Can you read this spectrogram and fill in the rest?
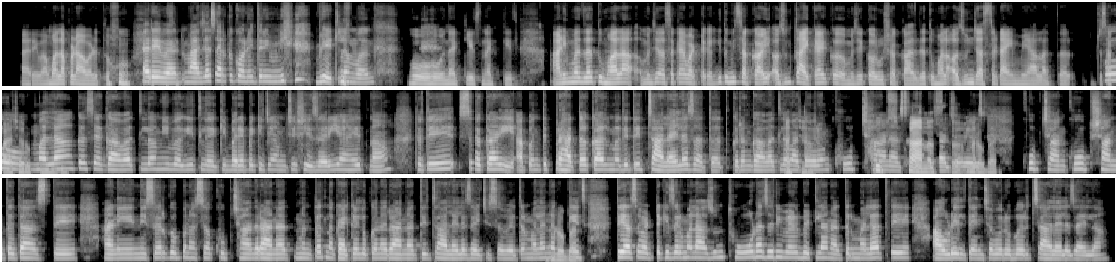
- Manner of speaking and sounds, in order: laughing while speaking: "आवडतो"; joyful: "अरे वाह!"; chuckle; laughing while speaking: "मी"; chuckle; other background noise; in English: "रुटीनमध्ये?"
- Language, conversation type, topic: Marathi, podcast, तुमचा सकाळचा दिनक्रम कसा असतो?
- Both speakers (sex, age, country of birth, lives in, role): female, 30-34, India, India, host; female, 45-49, India, India, guest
